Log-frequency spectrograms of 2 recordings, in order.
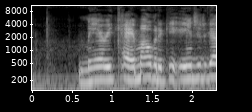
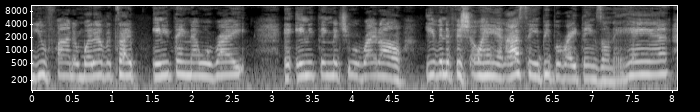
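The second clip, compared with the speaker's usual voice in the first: excited rant; 6 semitones higher, 6 dB louder than usual. Real, not acted. Excited rant about taking notes.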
